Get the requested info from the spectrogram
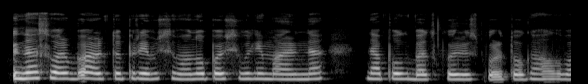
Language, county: Lithuanian, Marijampolė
